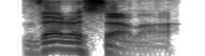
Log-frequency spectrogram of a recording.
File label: "varicella", British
